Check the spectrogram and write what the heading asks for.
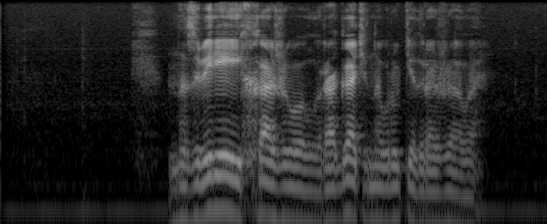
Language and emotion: Russian, angry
